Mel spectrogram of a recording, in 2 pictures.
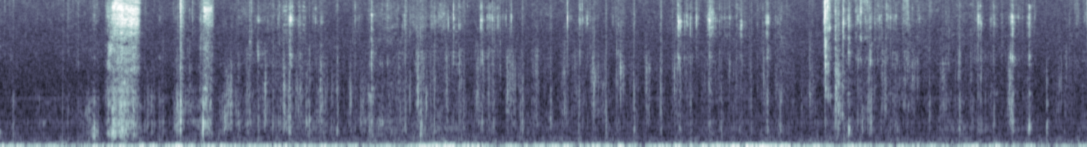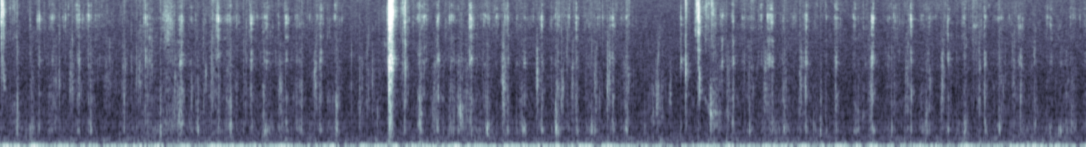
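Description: Close-miked chewing of a mouthful of rice ball, spicy tteokbokki and fish cake: wet mouth sounds and crunching, with a louder crunch about a second and a half in. Wooden chopsticks stirring and tapping in the disposable tteokbokki container, with one sharp click about twenty seconds in.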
